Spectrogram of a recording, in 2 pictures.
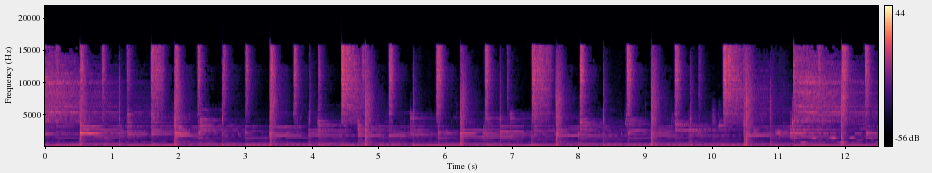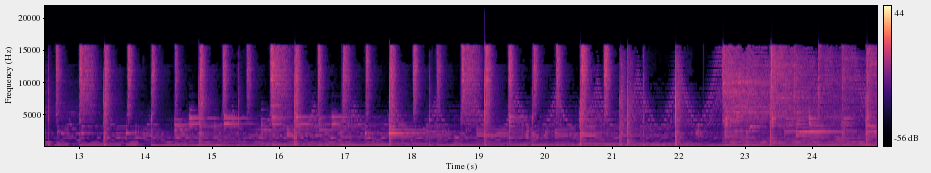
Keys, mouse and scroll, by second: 0.0 click, 0.5 click, 1.9 ctrl+r, 3.7 click, 3.8 ctrl+r, 4.4 Tab, 4.5 scroll down 1, 4.8 alt+a, 5.0 scroll down 1, 5.2 `, 5.6 click, 5.7 `, 6.5 scroll up 1, 6.8 `, 7.2 s, 8.5 scroll down 1, 8.6 alt+a, 8.8 `, 9.4 scroll down 1, 9.5 `, 10.7 KP_Decimal, 12.5 Tab, 12.8 click, 13.2 g, 13.8 KP_7, 15.0 g, 15.6 Tab, 15.8 `, 16.2 click, 16.5 Tab, 16.8 alt+click, 17.1-19.8 typing, 17.5-17.9 scroll down 1, 21.1 click, 21.6 g, 23.7 ctrl+r, 24.0 right click, 24.2 s, 24.8 Tab.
